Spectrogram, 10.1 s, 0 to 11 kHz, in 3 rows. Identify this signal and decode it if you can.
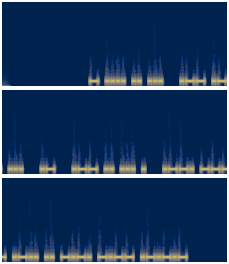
Morse code, heard as a keyed tone, about 28 wpm, 700 Hz. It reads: THIS WAS A WISE POLICY.
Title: Sentences from Top 1600 Words 30wpm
